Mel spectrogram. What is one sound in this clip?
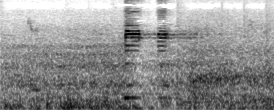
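A car drives past on a street.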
